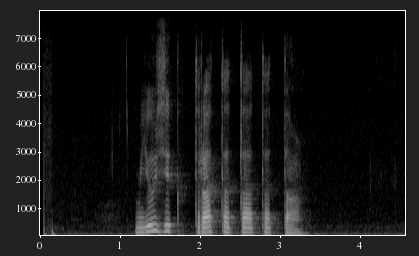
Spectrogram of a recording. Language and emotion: Russian, neutral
